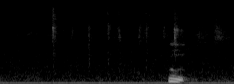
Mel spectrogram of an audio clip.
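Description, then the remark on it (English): A steady, low electrical buzz in the audio of a voice call runs underneath the whole recording, with a few faint ticks and a short, louder warbling burst near the end. “Uh oh, there's buzzing.”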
